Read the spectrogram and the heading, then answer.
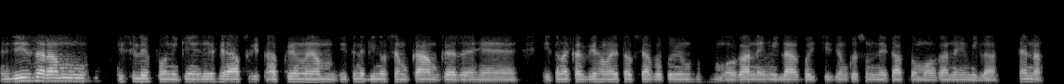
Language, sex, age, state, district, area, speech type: Hindi, male, 18-30, Bihar, Samastipur, urban, conversation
